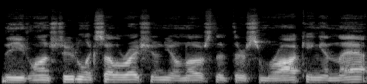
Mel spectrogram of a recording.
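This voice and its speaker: A man speaks in a Southern US accent at a fairly low pitch. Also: very clean recording, silent background. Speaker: crash reconstruction instructor. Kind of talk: software tutorial narration. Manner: casual, unpolished.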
